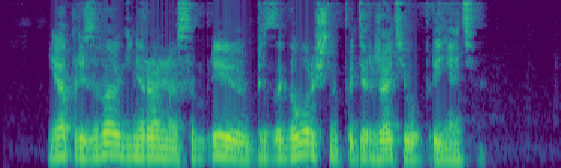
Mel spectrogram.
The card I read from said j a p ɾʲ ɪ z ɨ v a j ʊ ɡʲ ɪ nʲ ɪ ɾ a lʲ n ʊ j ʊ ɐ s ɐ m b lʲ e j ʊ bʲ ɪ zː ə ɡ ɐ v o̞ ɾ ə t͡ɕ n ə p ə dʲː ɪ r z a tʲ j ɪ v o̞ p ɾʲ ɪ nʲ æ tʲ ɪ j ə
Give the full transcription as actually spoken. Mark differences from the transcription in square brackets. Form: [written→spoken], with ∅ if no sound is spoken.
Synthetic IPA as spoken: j a p ɾʲ ɪ z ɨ v a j ʊ ɡʲ ɪ nʲ ɪ ɾ a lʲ n ʊ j ʊ ɐ s ɐ m b lʲ e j ʊ bʲ ɪ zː ə ɡ ɐ v o̞ ɾ ə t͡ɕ n ə p ə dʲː ɪ r [z→ʐ] a tʲ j ɪ v o̞ p ɾʲ ɪ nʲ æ tʲ ɪ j ə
